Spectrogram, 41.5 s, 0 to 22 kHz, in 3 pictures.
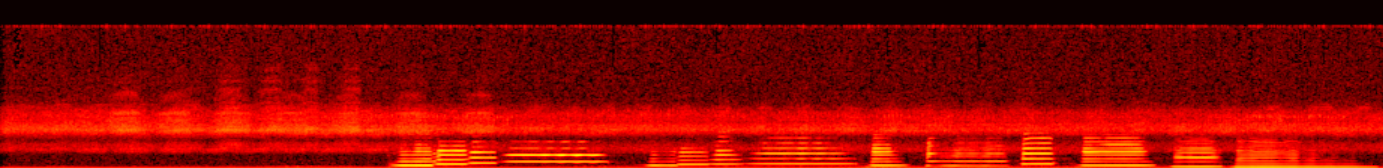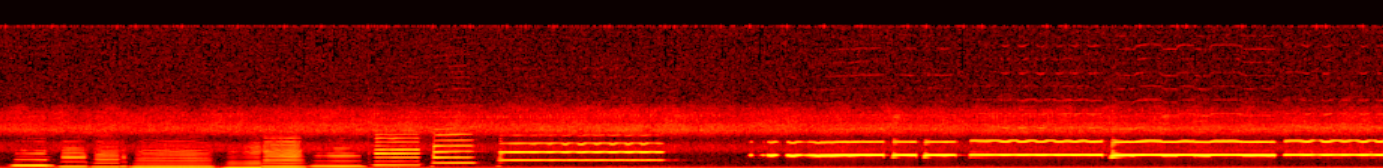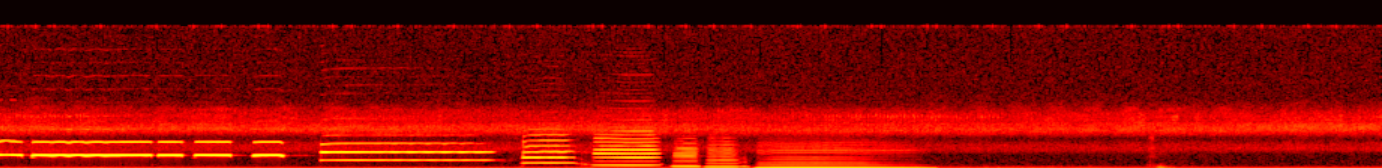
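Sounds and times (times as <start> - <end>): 
crickets chirping high-pitched: 0.8 - 41.4.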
